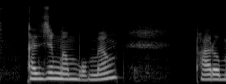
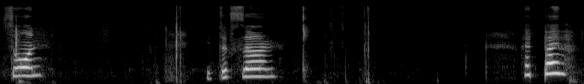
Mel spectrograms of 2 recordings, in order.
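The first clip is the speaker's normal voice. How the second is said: loud dog commands; 5 semitones higher, 7 dB louder than usual. Real, not acted.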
